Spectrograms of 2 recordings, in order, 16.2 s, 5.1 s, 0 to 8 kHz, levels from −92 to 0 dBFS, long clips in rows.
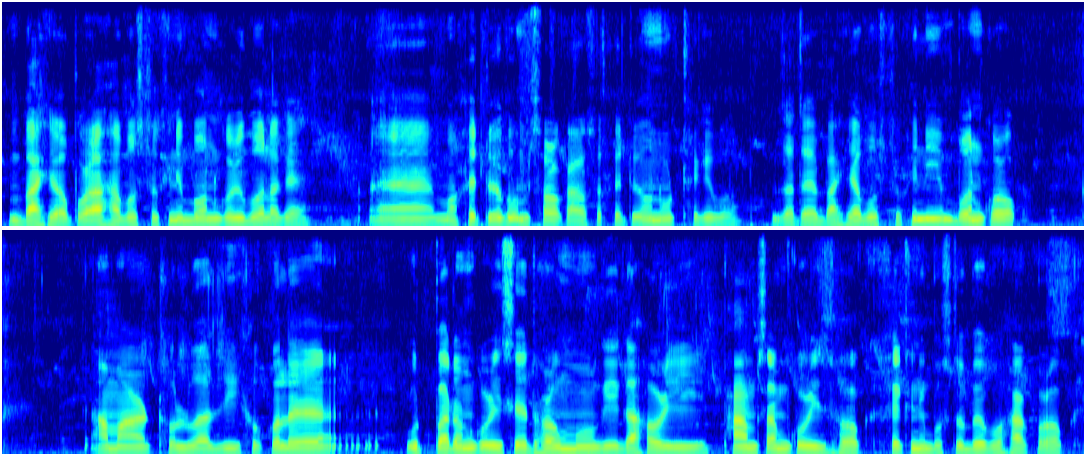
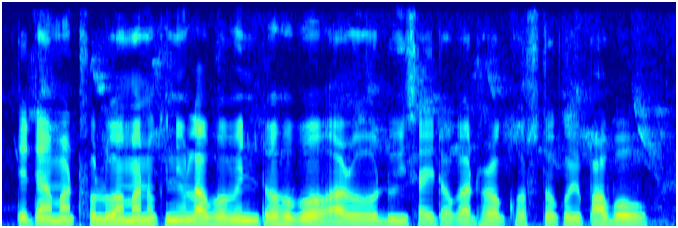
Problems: background sounds at intervals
